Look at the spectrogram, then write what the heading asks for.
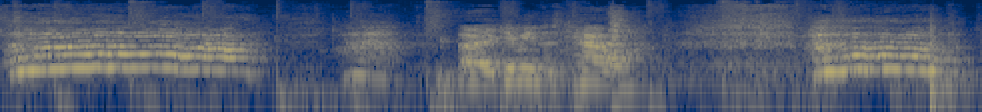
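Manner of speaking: cold yelp. Real, not acted. Drying off, freezing.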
